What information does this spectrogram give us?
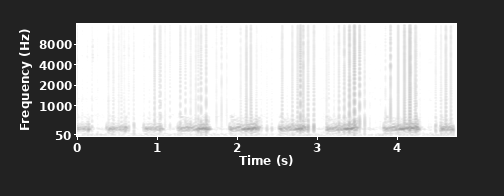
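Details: Wild pigeons inside a nest box, an intruding pair attempting a takeover after the resident pair's nestling fledged. Quick series of low, bubbling coos, almost two per second, with light tapping sounds.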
